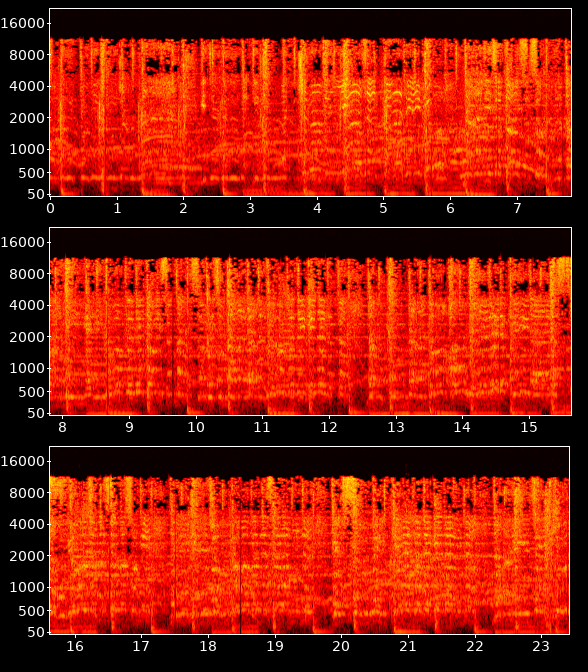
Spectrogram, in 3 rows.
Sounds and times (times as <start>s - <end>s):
Music of Asia: 0.0s - 23.4s
Singing: 0.0s - 23.4s.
